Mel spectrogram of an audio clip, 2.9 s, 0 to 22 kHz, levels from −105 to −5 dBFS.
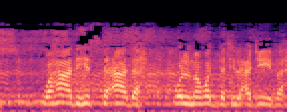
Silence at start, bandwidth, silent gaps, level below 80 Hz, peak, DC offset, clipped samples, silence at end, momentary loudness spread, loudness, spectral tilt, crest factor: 0 s; 10.5 kHz; none; -58 dBFS; -4 dBFS; 0.3%; under 0.1%; 0 s; 6 LU; -17 LUFS; -4.5 dB/octave; 14 dB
